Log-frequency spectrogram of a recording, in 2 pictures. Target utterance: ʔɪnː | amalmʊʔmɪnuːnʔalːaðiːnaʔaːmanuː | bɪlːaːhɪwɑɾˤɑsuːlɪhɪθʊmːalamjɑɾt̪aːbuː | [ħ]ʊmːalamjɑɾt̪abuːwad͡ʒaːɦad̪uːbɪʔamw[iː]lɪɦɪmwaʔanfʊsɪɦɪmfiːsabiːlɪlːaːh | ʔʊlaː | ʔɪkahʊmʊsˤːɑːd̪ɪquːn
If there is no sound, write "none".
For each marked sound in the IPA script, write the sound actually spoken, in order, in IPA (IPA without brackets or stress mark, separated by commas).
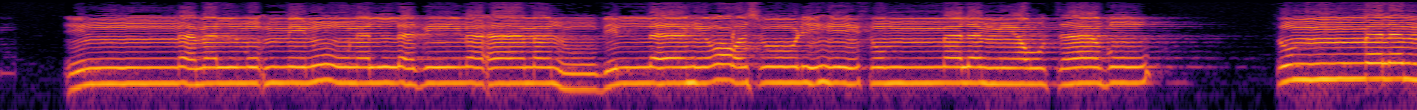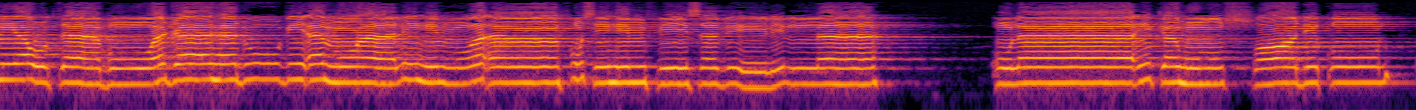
θ, aː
